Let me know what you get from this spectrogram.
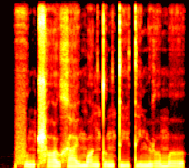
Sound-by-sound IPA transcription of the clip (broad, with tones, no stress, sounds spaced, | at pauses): f ʊ̰˨˩ ŋ ʈ͡ʂʰ ɑ˥ ʊ̯ x a˧˥ ɪ̯ m ɑ˥˧ ŋ t̪ ʊ˥˩ ŋ t̪ i˥ t̪ i˧˥ n ɻ ɤ˧˥ m ɤ˥˩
